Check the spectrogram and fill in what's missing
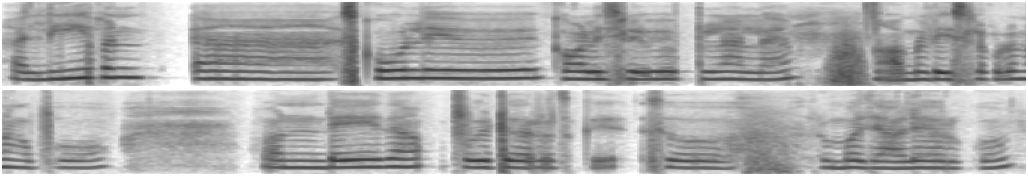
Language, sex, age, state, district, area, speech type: Tamil, female, 18-30, Tamil Nadu, Karur, rural, spontaneous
